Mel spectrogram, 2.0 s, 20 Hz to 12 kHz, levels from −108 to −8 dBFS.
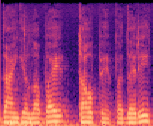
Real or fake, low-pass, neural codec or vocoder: real; 10.8 kHz; none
